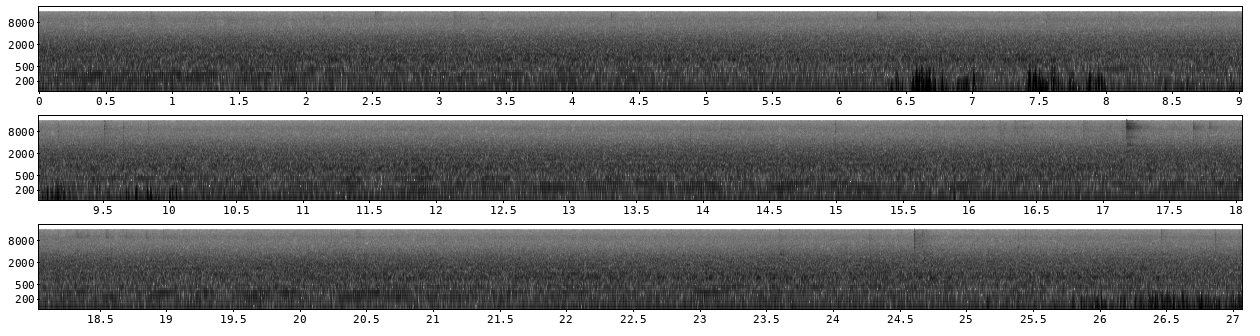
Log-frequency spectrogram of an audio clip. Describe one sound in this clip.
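A finger taps and swipes on a touchscreen.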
